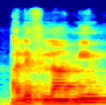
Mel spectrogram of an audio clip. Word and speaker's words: الم: معنی ہے الگ الگ۔ یہ حروف اکٹھے لکھے جاتے ہیں، مگر جب اس کا تلفظ ہوتا ہے، پرونسیشن ہوتی ہے، تو وہ الگ الگ ہوتی ہے۔ الف لام میم اکٹھا لکھا گیا ہے، لیکن جب آپ اس کو پڑھیں گے تو الف کو جدا، لام کو الگ، میم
